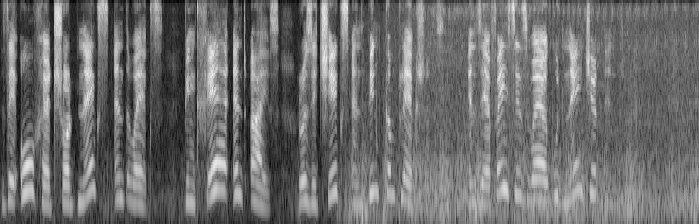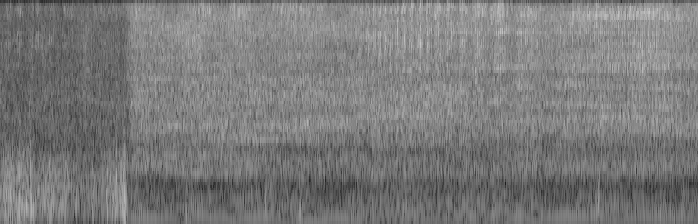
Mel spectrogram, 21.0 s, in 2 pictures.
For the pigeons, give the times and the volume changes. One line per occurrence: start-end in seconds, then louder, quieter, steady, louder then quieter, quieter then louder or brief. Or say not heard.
not heard.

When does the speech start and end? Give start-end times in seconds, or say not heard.
0.0-9.4.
